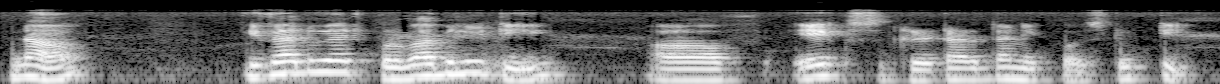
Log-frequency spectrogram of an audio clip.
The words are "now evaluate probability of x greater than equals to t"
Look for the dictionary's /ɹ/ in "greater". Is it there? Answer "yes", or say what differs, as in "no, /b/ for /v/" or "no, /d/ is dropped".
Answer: yes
